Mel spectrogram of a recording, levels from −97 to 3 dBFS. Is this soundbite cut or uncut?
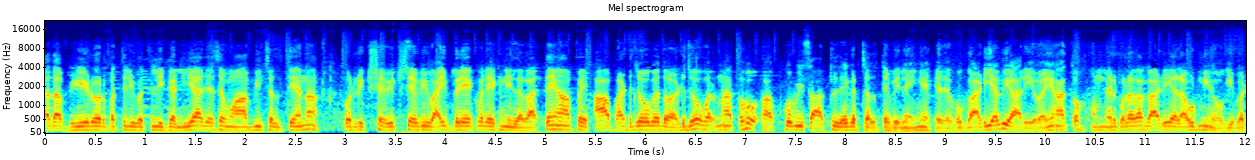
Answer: uncut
